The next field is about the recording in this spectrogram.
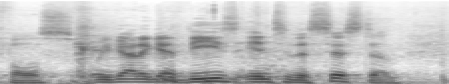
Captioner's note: laughs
